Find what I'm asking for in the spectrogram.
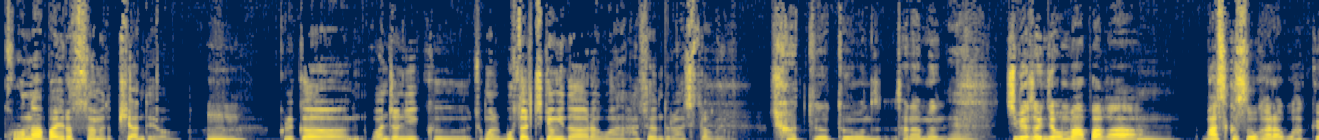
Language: Korean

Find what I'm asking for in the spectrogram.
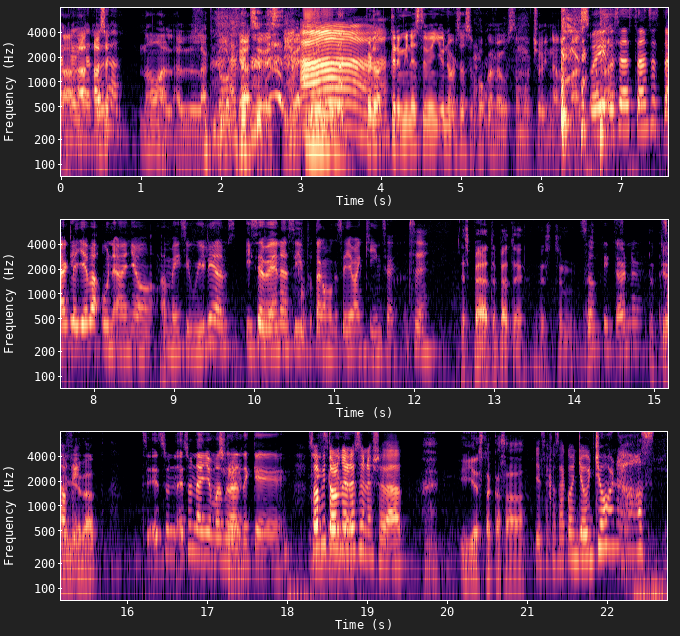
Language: Spanish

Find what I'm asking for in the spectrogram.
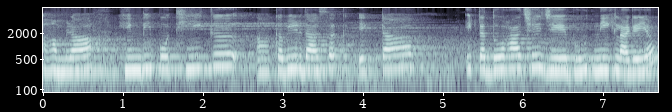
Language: Maithili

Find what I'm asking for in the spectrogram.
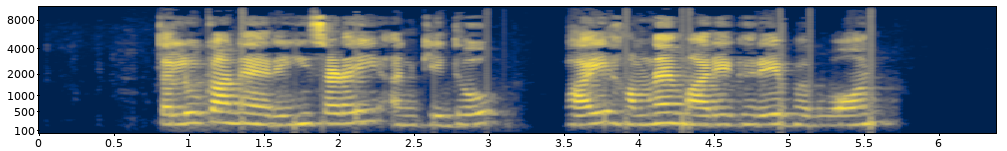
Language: Parkari Koli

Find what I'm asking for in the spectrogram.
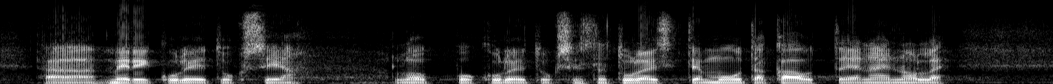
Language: Finnish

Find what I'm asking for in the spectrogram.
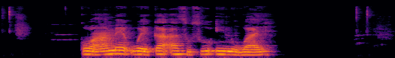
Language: Huarijio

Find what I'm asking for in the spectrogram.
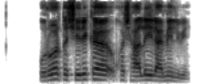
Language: Pashto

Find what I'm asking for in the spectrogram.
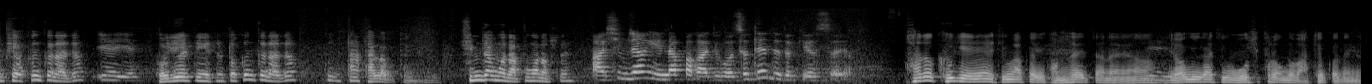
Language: Korean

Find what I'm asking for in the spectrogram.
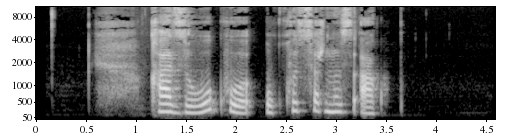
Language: Abaza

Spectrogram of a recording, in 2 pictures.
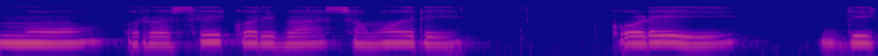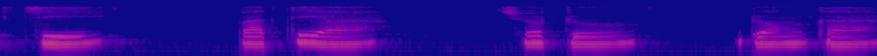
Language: Odia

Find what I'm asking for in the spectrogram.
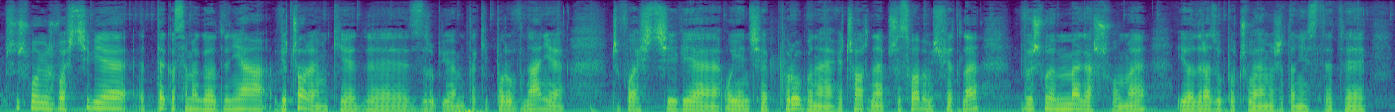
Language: Polish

